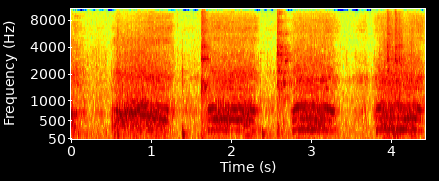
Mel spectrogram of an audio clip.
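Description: human body sound, throat clearing

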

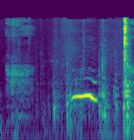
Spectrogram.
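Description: human body sound, snoring

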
